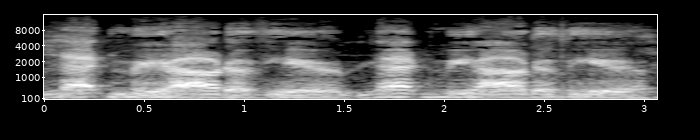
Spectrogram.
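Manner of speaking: loud, drawn-out villain cry to be let out; trapped demon voice. Acted. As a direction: shout it like a sealed-away demon. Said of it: "you hear this voice that says".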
